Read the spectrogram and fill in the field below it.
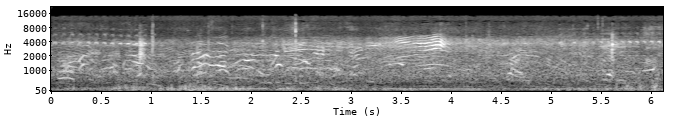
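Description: Children shout and call out excitedly nearby.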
